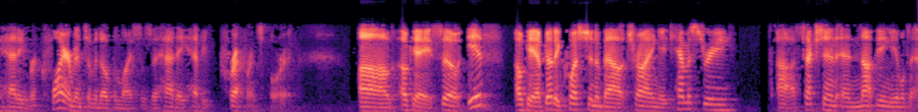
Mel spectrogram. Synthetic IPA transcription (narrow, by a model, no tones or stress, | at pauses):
ɨɾɨɹɪ̰kʰw̥aɪə˞mɨ̃ntʌvɨ̃noʊpə̃n̩laɪsn̩sɨt̚ɨɾɨhɛvipʰɹ̥ɛfɹɨ̰̃nsfə̰˞ɪ̰t̚ | ʌ̃mo̰ʊkʰeɪsoʊʔɪf | ʔoʊkeɪaɪvɡɑɾɨkʰw̥ɛst͡ʃɨ̃nɨbaʊtʰɹ̥aɪɪ̃ŋɨkʰɛmɨstɹ̥i | sɛkʃɨ̃nɨ̃nːət̚b̥iɪ̃ŋeɪbl̩ˠtʰə̰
